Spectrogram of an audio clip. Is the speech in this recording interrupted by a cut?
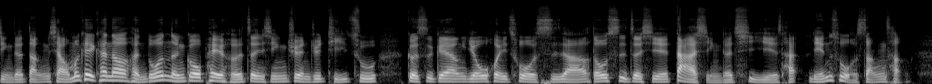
yes; 2 cuts; at 5.9 s, 7.8 s

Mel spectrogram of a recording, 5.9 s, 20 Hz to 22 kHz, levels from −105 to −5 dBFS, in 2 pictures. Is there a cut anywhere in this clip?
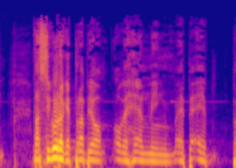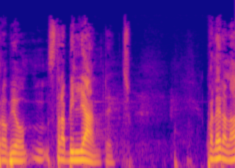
no; 0 cuts

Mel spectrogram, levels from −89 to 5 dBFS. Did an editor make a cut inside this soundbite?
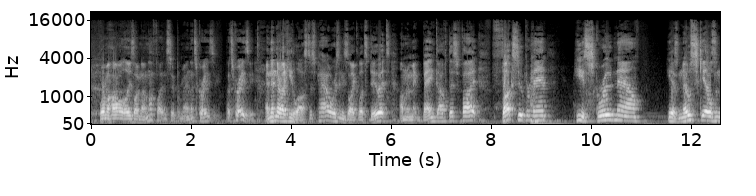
no; 0 cuts

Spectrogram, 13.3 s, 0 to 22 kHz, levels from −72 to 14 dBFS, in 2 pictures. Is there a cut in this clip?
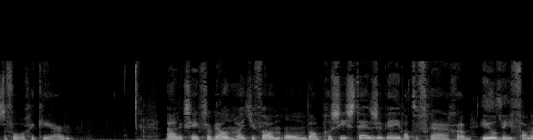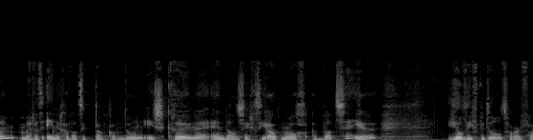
yes; 2 cuts; at 2.0 s, 5.9 s

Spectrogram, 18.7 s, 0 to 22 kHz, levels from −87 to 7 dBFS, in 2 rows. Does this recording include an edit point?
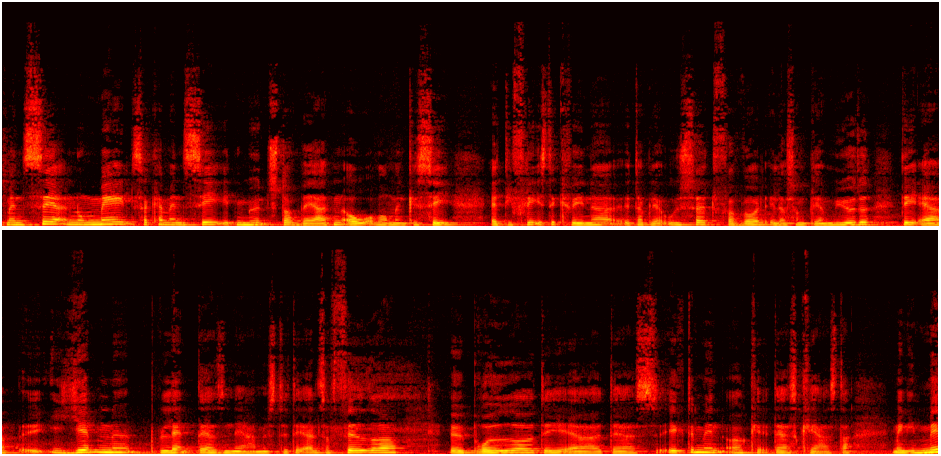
no; 0 cuts

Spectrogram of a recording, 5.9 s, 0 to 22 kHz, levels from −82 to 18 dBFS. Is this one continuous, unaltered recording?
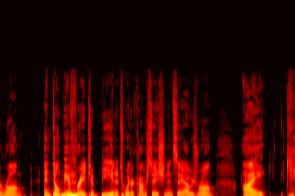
yes; 0 cuts

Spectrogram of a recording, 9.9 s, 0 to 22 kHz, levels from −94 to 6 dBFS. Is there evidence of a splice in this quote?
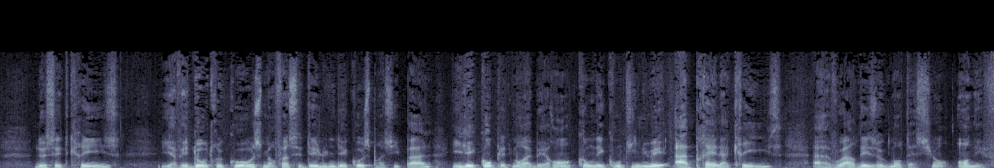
no; 0 cuts

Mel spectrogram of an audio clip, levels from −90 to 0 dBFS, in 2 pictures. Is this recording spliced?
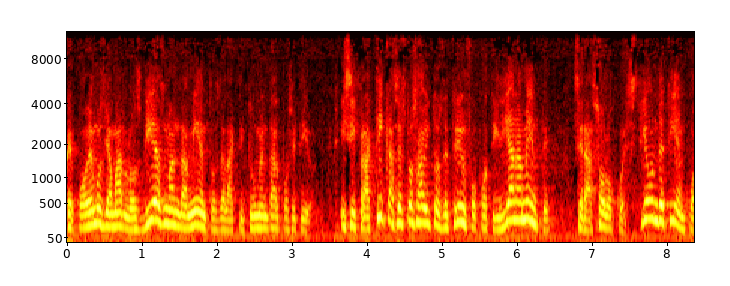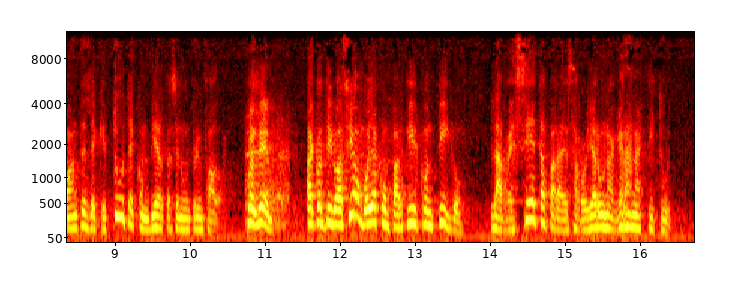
yes; 2 cuts; at 3.6 s, 10.7 s

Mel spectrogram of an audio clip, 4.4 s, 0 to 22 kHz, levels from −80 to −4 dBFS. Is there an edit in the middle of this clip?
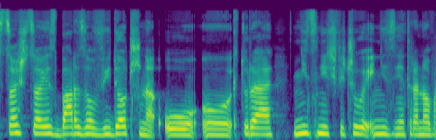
yes; 1 cut; at 2.3 s

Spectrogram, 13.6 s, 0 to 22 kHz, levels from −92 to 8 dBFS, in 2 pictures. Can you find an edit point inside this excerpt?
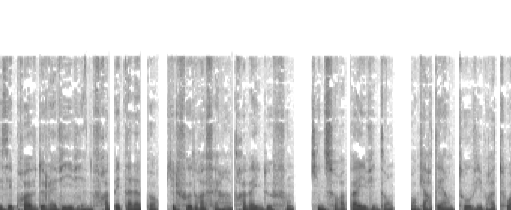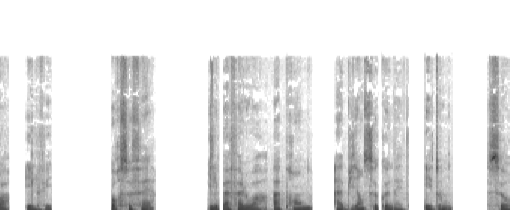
no; 0 cuts

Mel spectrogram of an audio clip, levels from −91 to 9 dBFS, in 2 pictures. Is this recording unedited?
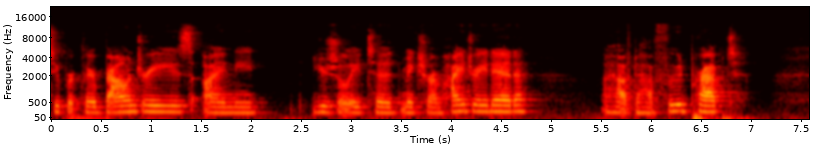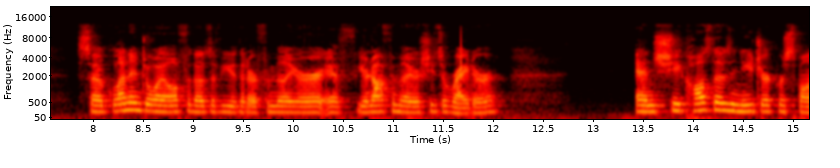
yes; 0 cuts

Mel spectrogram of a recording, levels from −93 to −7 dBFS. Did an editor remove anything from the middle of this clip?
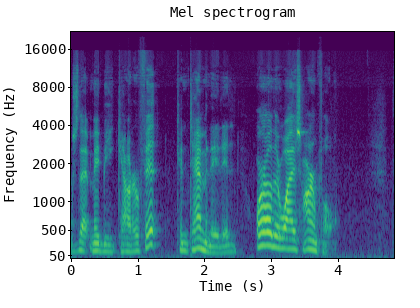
yes; 1 cut; at 1.4 s

